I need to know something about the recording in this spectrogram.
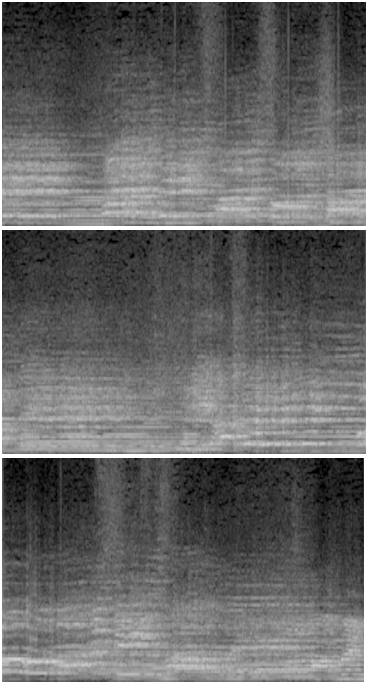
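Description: A church choir singing, many voices holding notes together that change every second or so.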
